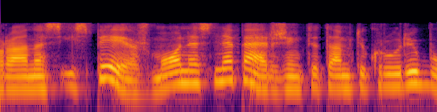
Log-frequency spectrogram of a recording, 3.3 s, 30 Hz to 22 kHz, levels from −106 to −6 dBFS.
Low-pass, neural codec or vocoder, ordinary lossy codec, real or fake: 5.4 kHz; none; AAC, 32 kbps; real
